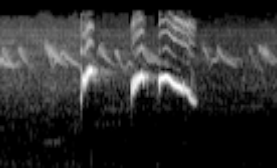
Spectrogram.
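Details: One red-whiskered bulbul phrase of three liquid notes, the last longest and sliding downward, against soft distant twittering; a chirping call intended to stimulate male singing.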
